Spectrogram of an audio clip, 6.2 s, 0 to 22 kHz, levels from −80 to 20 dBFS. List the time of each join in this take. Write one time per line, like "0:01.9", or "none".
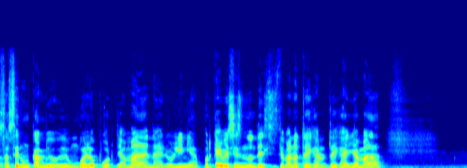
none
